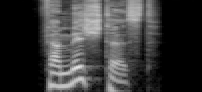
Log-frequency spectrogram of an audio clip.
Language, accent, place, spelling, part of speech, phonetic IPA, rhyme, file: German, Germany, Berlin, vermischtest, verb, [fɛɐ̯ˈmɪʃtəst], -ɪʃtəst, De-vermischtest.ogg
- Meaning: inflection of vermischen: 1. second-person singular preterite 2. second-person singular subjunctive II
